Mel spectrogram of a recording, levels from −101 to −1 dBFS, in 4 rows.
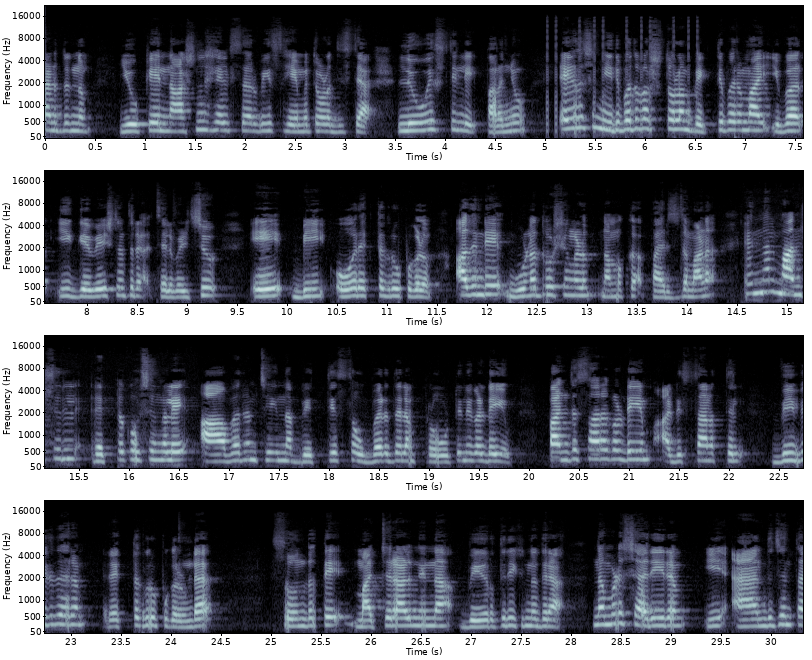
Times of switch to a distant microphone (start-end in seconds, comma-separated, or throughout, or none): none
